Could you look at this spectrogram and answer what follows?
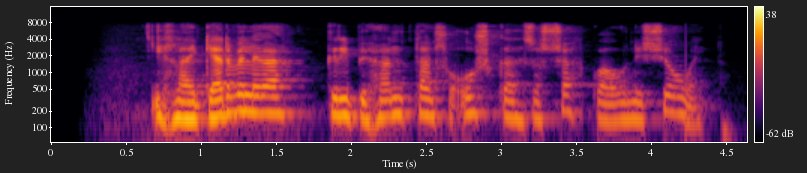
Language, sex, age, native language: Icelandic, female, 40-49, Icelandic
